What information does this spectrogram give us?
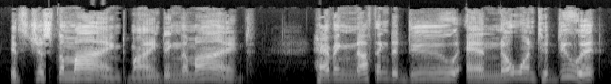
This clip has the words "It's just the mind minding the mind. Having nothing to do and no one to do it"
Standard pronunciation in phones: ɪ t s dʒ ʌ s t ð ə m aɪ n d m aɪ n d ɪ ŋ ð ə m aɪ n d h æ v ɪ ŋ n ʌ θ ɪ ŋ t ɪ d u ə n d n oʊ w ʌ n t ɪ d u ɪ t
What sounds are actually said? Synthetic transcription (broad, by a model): ɪ t s dʒ ʌ s t ð ə m aɪ n d m aɪ n d ɪ ŋ ð ə m aɪ n d h æ v ɪ ŋ n ʌ θ ɪ ŋ t ɪ d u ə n n oʊ w ʌ n t ɪ d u ɪ t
